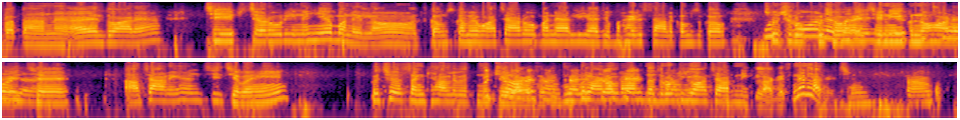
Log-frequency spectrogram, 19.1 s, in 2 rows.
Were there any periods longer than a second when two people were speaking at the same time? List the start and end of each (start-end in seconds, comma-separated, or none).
7.6-10.0, 14.3-16.5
